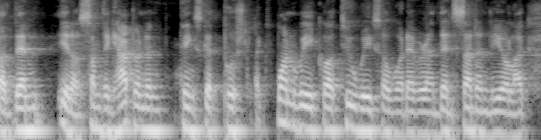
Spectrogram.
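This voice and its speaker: A man's somewhat breathy, medium-pitched voice with a dark, mellow tone, flat monotone intonation, a very fast pace and hardly any pauses. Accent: Finnish. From Finland. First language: Finnish. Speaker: film director. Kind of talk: interview. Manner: halting, many repeated words and fillers.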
